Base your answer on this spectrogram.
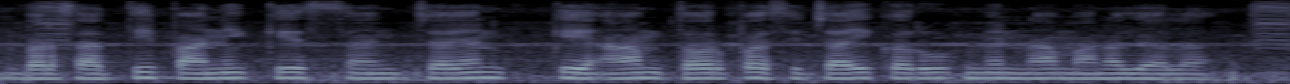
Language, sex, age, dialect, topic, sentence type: Bhojpuri, female, 18-24, Western, agriculture, statement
